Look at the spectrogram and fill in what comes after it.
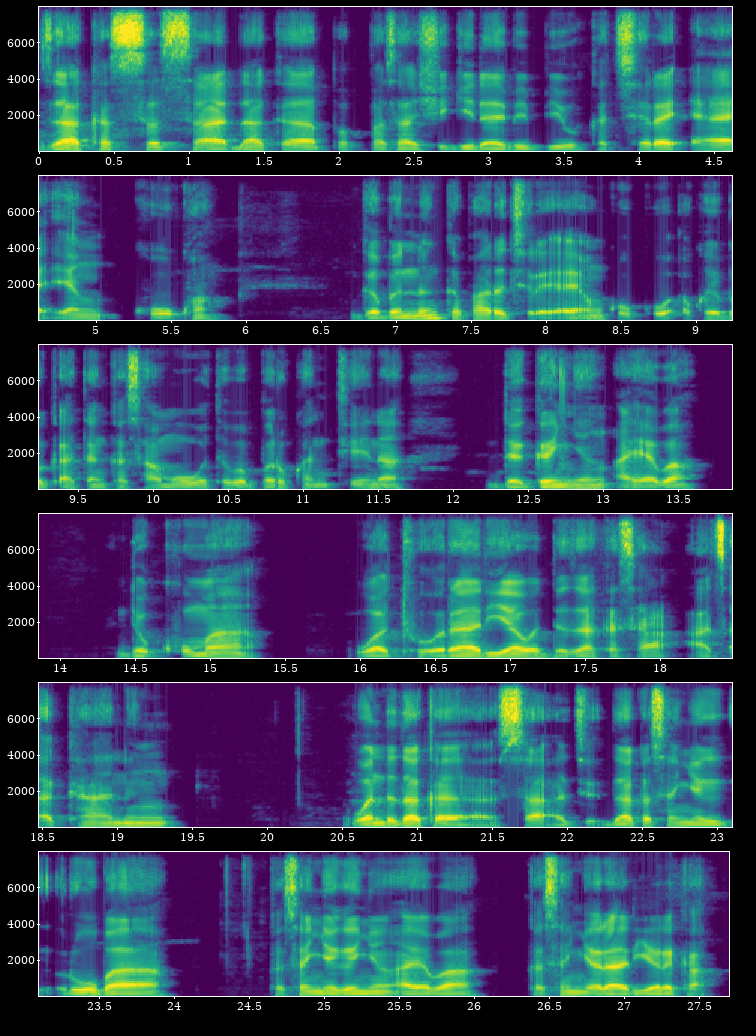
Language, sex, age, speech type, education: Hausa, male, 15-29, spontaneous, tertiary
